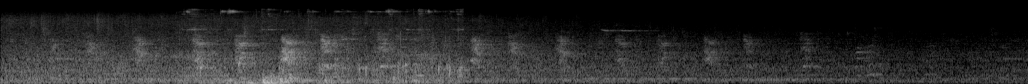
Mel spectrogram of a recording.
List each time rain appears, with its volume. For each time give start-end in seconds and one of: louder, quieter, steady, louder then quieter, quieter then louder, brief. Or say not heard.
0.0-10.2 quieter.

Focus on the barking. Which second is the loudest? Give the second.
3 s.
